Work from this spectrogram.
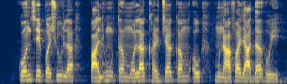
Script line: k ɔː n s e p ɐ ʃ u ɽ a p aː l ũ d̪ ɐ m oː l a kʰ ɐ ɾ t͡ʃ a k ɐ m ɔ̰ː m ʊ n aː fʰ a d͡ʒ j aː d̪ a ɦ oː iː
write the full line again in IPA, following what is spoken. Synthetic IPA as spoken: k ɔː n s e p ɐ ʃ u l a p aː l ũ t̪ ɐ m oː l a kʰ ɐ ɾ t͡ʃ a k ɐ m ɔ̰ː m ʊ n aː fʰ a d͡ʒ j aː d̪ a ɦ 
